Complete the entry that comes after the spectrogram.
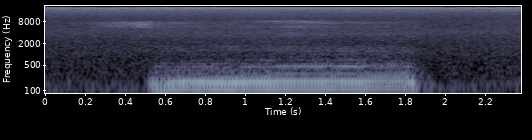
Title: smiles and snore part 2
